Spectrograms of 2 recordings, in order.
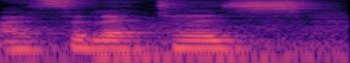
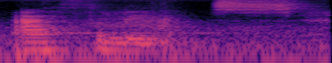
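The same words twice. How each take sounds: First: The middle consonant sounds like an s. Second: The middle consonant is a clear th sound. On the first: The speaker calls it wrong. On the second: The speaker calls it right.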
